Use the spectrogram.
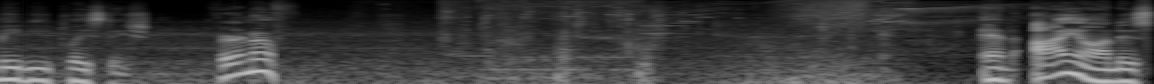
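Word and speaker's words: Aion: And Ion is spelled A-I-O-N.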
